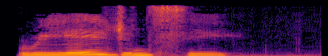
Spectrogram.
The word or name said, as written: reagency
